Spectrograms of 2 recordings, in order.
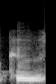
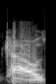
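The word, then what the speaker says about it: Coues: something else you know coos or cows or something it wasn't it was cows just like cows because i as i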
